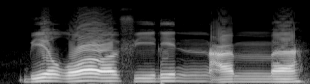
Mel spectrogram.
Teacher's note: Ghain panjangkan 2 harakat dan dia jangan dibaca dengan go. Jangan bighafilin ya, tapi bigho.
